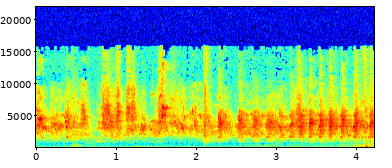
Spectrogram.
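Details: Australian parrots in a Karachi colony chatter together in loud, overlapping squawks and high twittering chirps. The calls come in quick, uneven bursts, and a brief thump sounds near the end.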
